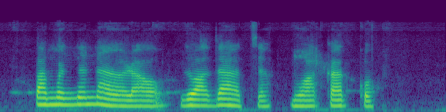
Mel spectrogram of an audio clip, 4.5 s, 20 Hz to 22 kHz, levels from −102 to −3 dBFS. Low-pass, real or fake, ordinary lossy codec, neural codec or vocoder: 10.8 kHz; fake; Opus, 24 kbps; codec, 24 kHz, 3 kbps, HILCodec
